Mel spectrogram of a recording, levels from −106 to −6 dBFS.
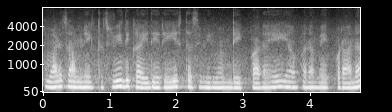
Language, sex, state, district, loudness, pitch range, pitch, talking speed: Hindi, female, Uttar Pradesh, Budaun, -15 LUFS, 175-195 Hz, 185 Hz, 275 wpm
